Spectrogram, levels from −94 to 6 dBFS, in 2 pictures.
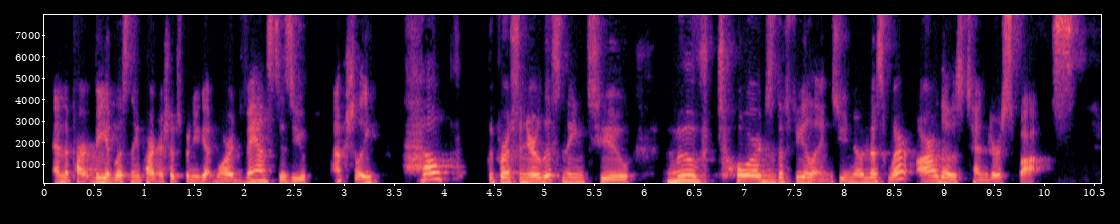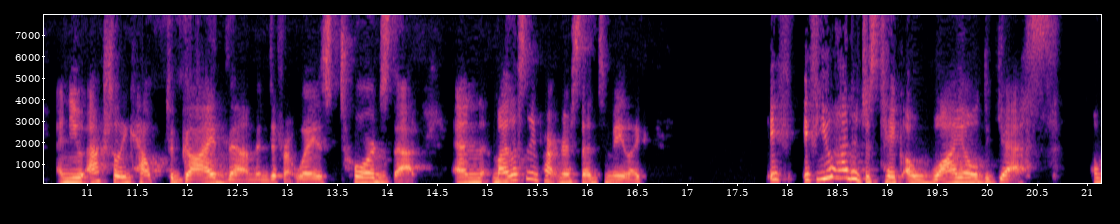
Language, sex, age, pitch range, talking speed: English, male, 30-49, 155-225 Hz, 180 wpm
